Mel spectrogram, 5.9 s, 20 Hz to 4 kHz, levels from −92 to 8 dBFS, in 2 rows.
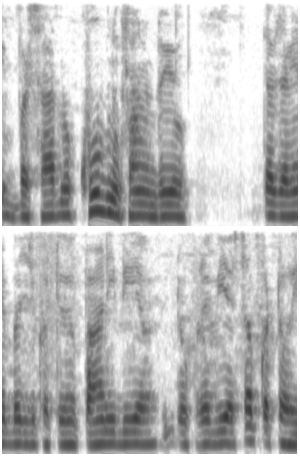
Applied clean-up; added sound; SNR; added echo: none; none; none; none.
